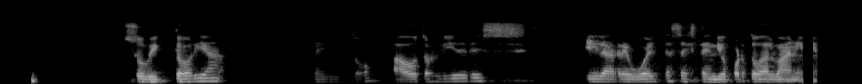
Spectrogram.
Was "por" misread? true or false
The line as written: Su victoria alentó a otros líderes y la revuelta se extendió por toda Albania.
false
